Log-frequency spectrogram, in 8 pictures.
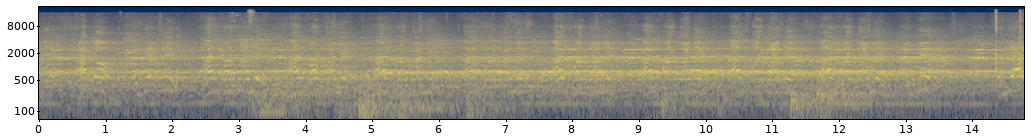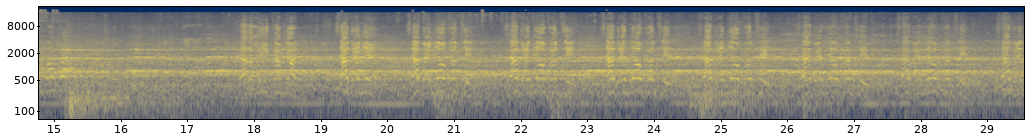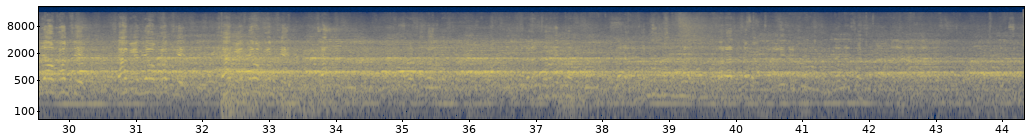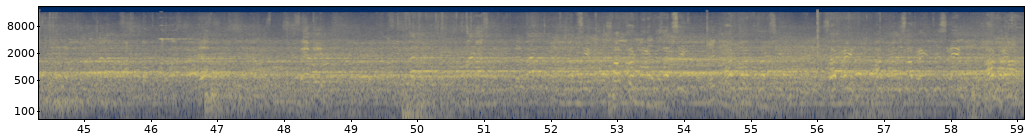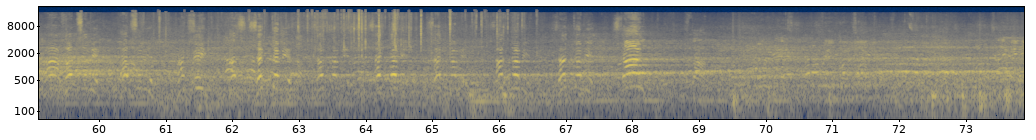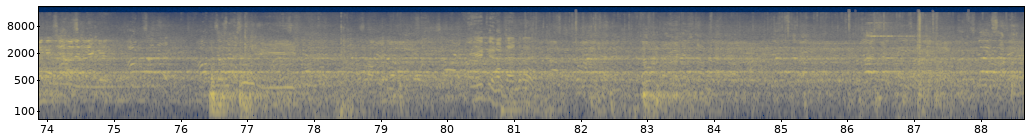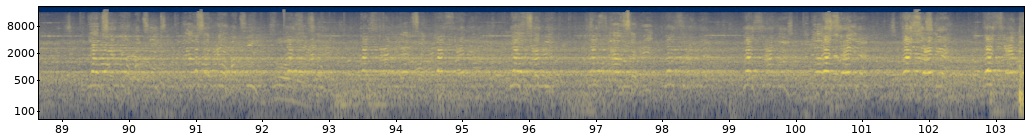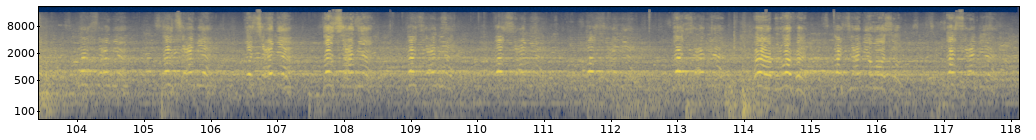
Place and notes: Every day at 5pm, the fish merchants display their catches in a circular space in the entrance of Souq Al Jubail. This recording is walking amongst the merchants as they shouted out their prices.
